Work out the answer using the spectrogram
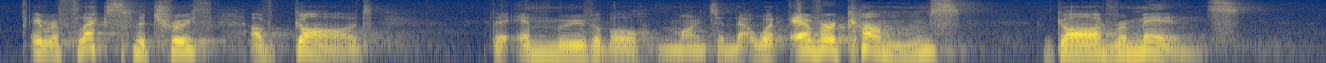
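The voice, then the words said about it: Northern Irish accent. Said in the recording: “my accent had been recharged ... go home to Northern Ireland”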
